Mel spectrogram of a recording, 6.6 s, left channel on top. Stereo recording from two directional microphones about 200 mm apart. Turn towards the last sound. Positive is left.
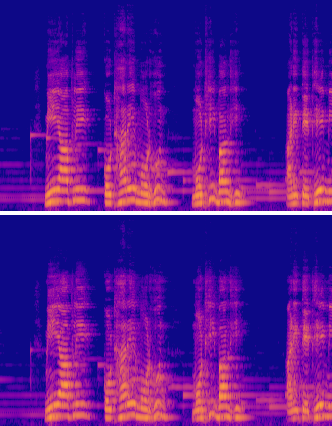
turn(degrees=50)  # may be behind; listen again after turning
